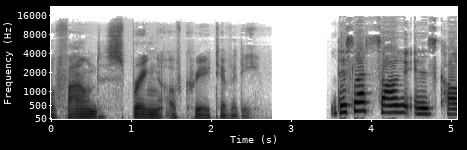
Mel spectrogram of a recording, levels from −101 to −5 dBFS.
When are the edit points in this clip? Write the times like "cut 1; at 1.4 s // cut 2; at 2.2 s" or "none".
none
